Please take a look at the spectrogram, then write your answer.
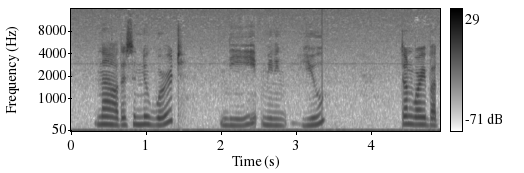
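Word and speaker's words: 你: Now there's a new word, nǐ, meaning you. Don't worry about the character right now, just remember the pronunciation, nǐ and you.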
